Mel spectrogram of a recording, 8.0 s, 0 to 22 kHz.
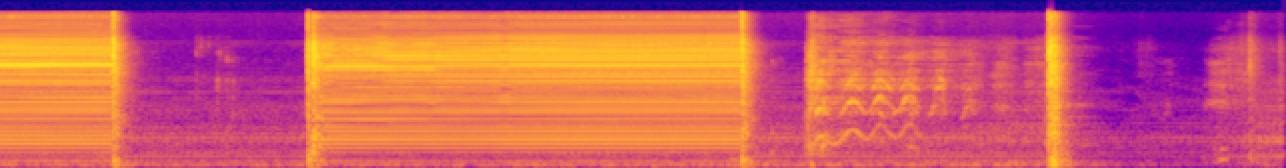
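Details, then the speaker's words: New 12 V contactor, needs cleaning: loud steady high-pitched coil buzz switching on and off in bursts, far noisier than a quiet comparison unit; loud contactor buzz, cause suspected, not confirmed. "they should sound more like this that one's really really quiet compared to this"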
